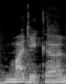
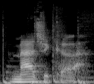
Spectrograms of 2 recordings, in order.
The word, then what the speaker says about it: Magica: just so you know the actual correct pronunciation of the original latin word is apparently magicka oh well okay let's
